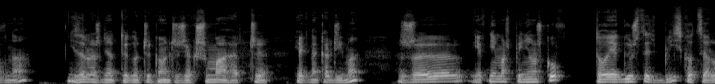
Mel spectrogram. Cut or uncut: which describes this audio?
uncut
